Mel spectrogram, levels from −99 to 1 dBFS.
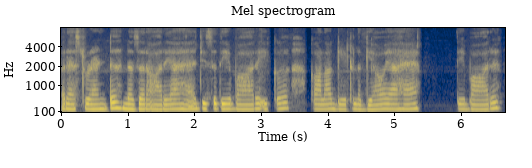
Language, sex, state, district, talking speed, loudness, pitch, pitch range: Punjabi, female, Punjab, Pathankot, 155 wpm, -17 LUFS, 175 Hz, 165-180 Hz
